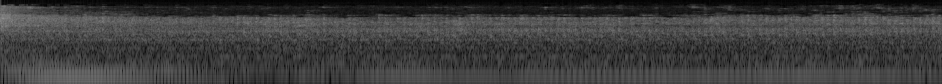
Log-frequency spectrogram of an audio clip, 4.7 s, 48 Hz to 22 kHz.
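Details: Used Honda Brio Satya during an inspection, started after a stored B0141 code was cleared; scanner shows about 1200 rpm: quick flare on start-up, then it settles into a smooth, steady low hum with no misses or knocks; healthy idle.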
